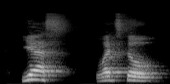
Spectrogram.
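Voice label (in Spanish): Voice Acting, Spanish, male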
